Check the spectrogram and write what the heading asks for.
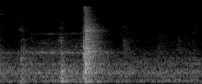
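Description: A faint tap, then one sharp clack a little under a second in: a hard object knocked or set down on a bathroom counter.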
